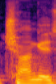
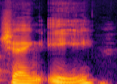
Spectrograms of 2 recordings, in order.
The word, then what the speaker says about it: Chang'e: So tell us all about the triumph of Chang'e 6. Yeah. Which I was tutored on pronouncing. It's not Chang'e, as I have been saying. It's Chang'e.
